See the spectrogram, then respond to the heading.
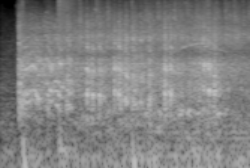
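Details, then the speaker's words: Hemi Dodge Charger cranking after pumping the gas: engine spins over freely and quickly with no firing catch; suspected timing too retarded, to be pulled toward advance, not confirmed. "okay I think it needs more timing when you hear an engine crank so easily and it doesn't quite want to fire most likely the timing is in a position"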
